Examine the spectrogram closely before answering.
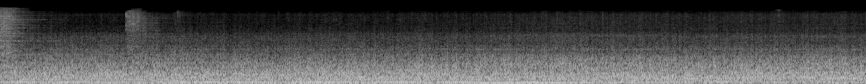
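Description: A locomotive's engine rumbles, heard from inside the cab.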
